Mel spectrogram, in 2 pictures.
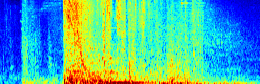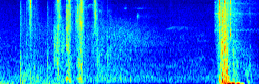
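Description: Wind rushes past a gliding character.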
